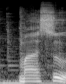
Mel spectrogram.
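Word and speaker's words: ます: ada kata masu ya atau bacanya ini bukan masu ya, tapi mas gitu ya. Nah, dia sama kayak des ya. Jadi penulisannya kan desu tapi bacanya des. Nah, mas ini juga sama ya penulisannya masu tapi bacanya mas gitu ya.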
